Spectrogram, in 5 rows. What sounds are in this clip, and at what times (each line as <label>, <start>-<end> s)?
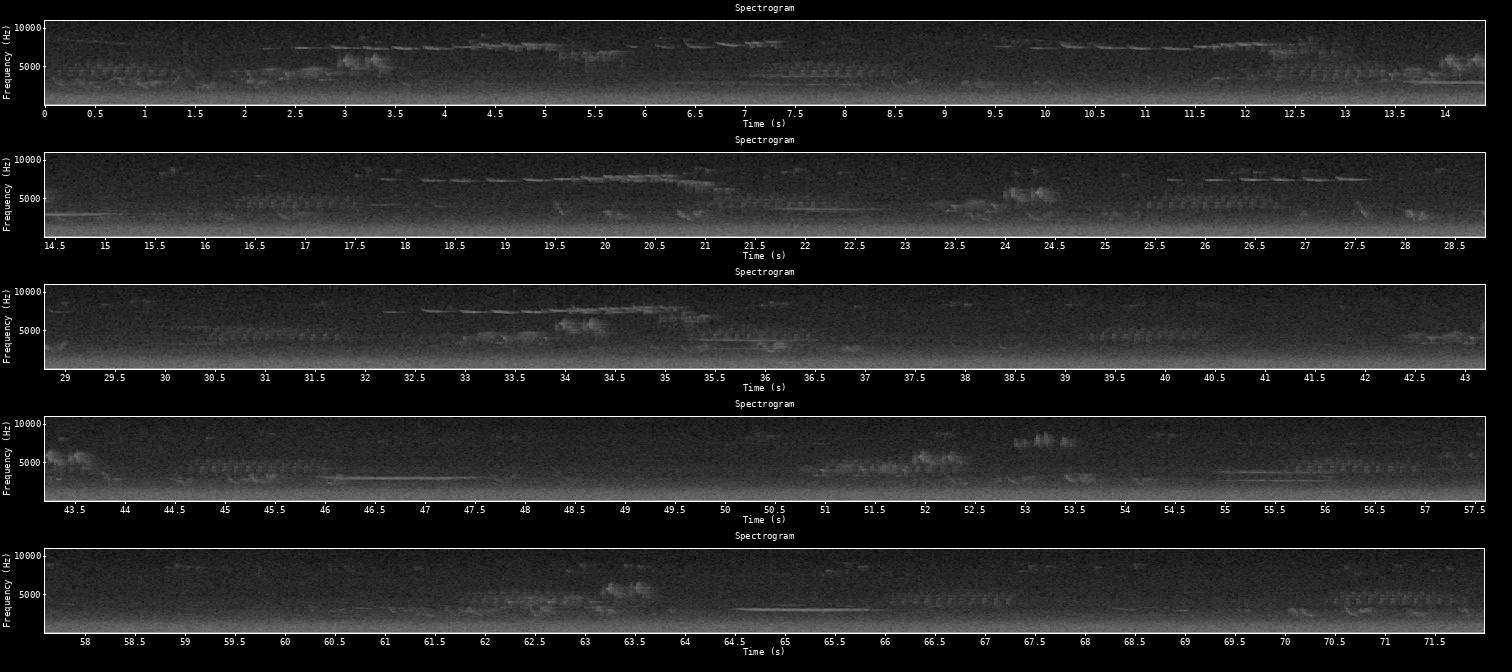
Dark-eyed Junco song, 0-2 s
Western Tanager song, 0-2 s
warbler song, 0-4 s
Golden-crowned Kinglet song, 2-14 s
Varied Thrush song, 6-8 s
Dark-eyed Junco song, 6-10 s
Western Tanager song, 8-10 s
warbler song, 8-16 s
unidentified sound, 10-12 s
Dark-eyed Junco song, 12-14 s
Varied Thrush song, 12-16 s
Dark-eyed Junco song, 16-18 s
Western Tanager song, 16-18 s
Golden-crowned Kinglet song, 16-22 s
Evening Grosbeak call, 18-20 s
Western Tanager song, 20-22 s
Varied Thrush song, 20-24 s
Dark-eyed Junco song, 20-28 s
warbler song, 22-26 s
Golden-crowned Kinglet call, 24-26 s
Western Tanager song, 24-30 s
Golden-crowned Kinglet song, 26-28 s
Golden-crowned Kinglet call, 28-30 s
Dark-eyed Junco song, 30-32 s
Hermit Thrush song, 30-32 s
Golden-crowned Kinglet song, 32-36 s
warbler song, 32-36 s
Varied Thrush song, 34-38 s
Western Tanager song, 34-40 s
Dark-eyed Junco song, 34-42 s
warbler song, 42-44 s
Western Tanager song, 42-48 s
Dark-eyed Junco song, 44-46 s
Varied Thrush song, 46-48 s
warbler song, 50-54 s
Western Tanager song, 52-56 s
Varied Thrush song, 54-56 s
Dark-eyed Junco song, 54-58 s
Golden-crowned Kinglet call, 58-60 s
Dark-eyed Junco song, 60-64 s
Western Tanager song, 60-64 s
warbler song, 62-64 s
Varied Thrush song, 64-66 s
Dark-eyed Junco song, 66-68 s
Hermit Thrush song, 68-70 s
Western Tanager song, 68-72 s
Dark-eyed Junco song, 70-72 s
